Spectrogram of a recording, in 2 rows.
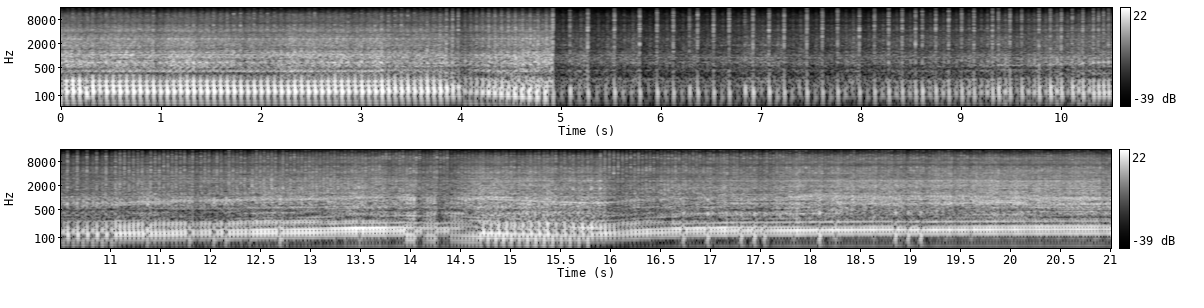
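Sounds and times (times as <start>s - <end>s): small engine running: 0.0s - 21.0s.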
